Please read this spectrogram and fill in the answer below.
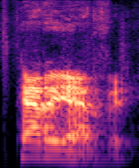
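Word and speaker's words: Peräjärvi: Periyavi.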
